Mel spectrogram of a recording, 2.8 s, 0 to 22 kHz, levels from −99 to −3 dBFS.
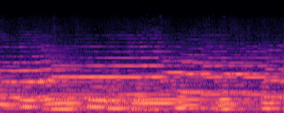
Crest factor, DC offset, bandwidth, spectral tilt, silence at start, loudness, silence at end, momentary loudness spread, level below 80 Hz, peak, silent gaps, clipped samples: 12 dB; under 0.1%; 7.2 kHz; -9 dB/octave; 0 s; -29 LUFS; 0 s; 3 LU; -64 dBFS; -16 dBFS; none; under 0.1%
